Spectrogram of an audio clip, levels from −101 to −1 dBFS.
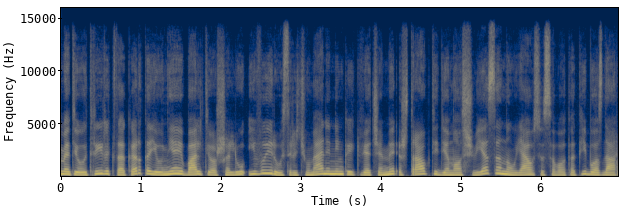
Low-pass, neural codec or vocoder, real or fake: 14.4 kHz; autoencoder, 48 kHz, 32 numbers a frame, DAC-VAE, trained on Japanese speech; fake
